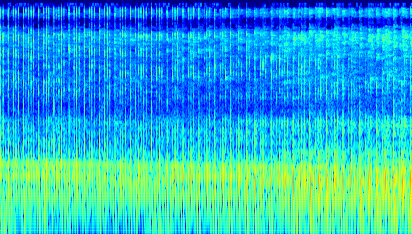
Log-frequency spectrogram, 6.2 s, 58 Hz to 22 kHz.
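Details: 1937 Maytag Model 92 single-cylinder two-stroke, running before cosmetic cleanup and repaint, needing no mechanical or ignition work: sharp even exhaust pops about four per second over steady mechanical clatter; running cleanly and healthy.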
